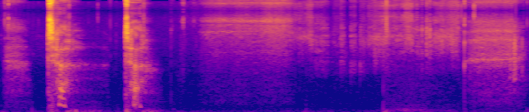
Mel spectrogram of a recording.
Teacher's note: most English speakers will make a T sound at the alveolar ridge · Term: alveolar sounds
